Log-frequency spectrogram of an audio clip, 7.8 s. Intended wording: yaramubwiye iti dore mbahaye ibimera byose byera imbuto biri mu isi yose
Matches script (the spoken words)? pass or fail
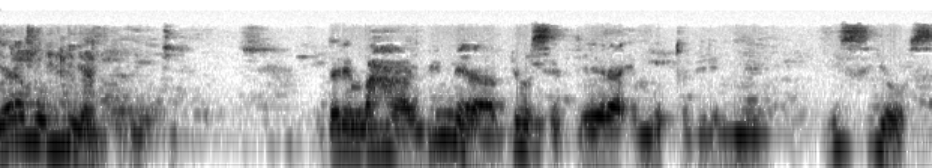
pass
